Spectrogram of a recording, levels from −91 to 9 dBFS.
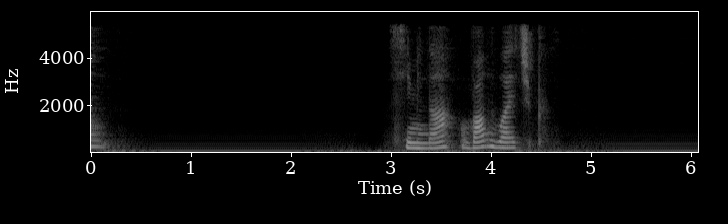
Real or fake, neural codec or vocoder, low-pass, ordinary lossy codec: fake; codec, 16 kHz, about 1 kbps, DyCAST, with the encoder's durations; 5.4 kHz; MP3, 32 kbps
